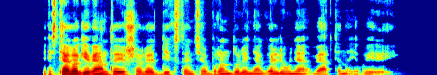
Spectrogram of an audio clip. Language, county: Lithuanian, Alytus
